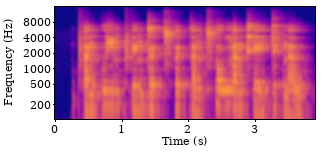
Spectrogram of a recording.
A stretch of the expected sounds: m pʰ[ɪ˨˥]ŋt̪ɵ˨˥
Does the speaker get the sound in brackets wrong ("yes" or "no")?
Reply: no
